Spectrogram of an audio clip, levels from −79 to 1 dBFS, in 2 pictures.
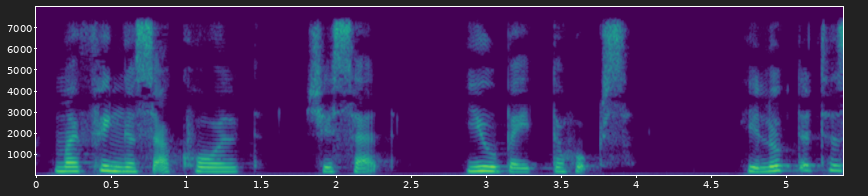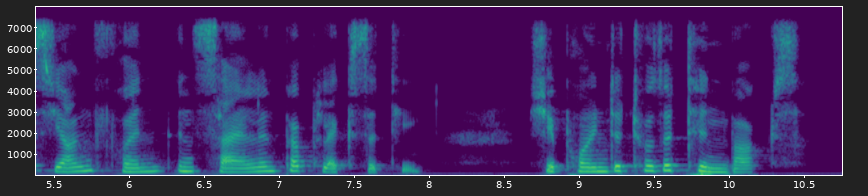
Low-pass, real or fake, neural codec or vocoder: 7.2 kHz; real; none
